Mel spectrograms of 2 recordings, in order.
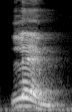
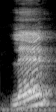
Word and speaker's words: lamb: to the letter b b is silent before t and after m for example dao subtle subtle means bright dead lamb lamb is arm or leg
